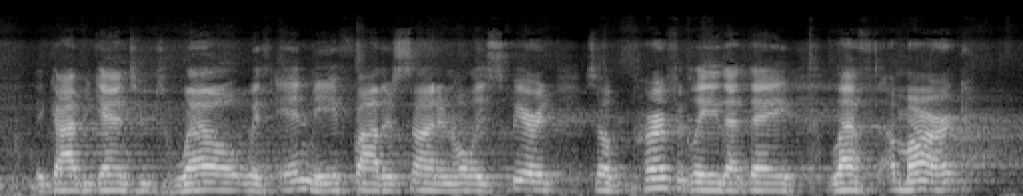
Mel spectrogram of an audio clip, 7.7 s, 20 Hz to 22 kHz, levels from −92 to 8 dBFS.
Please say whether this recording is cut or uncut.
uncut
